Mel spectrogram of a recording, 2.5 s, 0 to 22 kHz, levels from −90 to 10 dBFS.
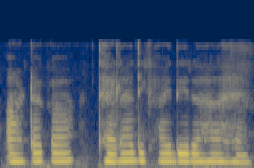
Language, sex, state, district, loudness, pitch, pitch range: Hindi, female, Chhattisgarh, Raipur, -15 LUFS, 180 Hz, 180-190 Hz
